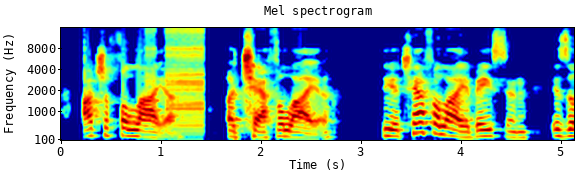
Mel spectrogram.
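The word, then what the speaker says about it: Atchafalaya: a challenge it's spelled like that and it's pronounced aaala aaaaya the aaala Basin is the largest swamp in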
